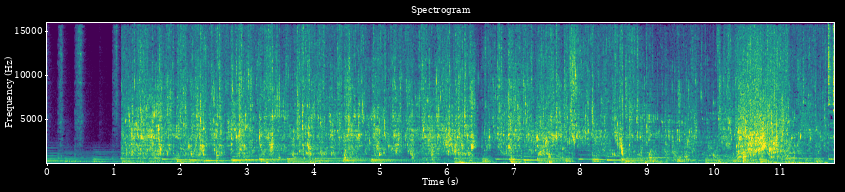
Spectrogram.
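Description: Water running from a kitchen tap and splashing onto shaved burdock root in a stainless-steel mesh colander and bowl as a hand swishes it through; it starts abruptly about a second in and grows louder near the end as the bowl fills. Light background music plays throughout.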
